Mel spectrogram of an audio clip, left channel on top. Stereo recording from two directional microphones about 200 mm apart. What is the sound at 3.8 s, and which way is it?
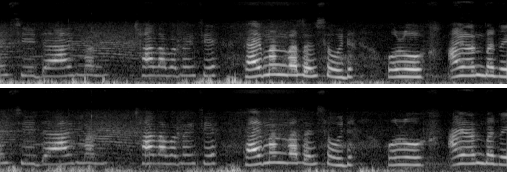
Child singing, 50° left (ahead or behind).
